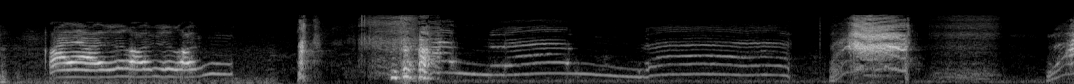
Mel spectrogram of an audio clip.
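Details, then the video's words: Domestic cat making unusual, funny sounds: drawn-out meows with a wavering, undulating pitch, broken by sharp clicks and bursts of noise, with a short break in the middle and a final drawn-out cry. "Unbelievably and funny sounds made by Cats."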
